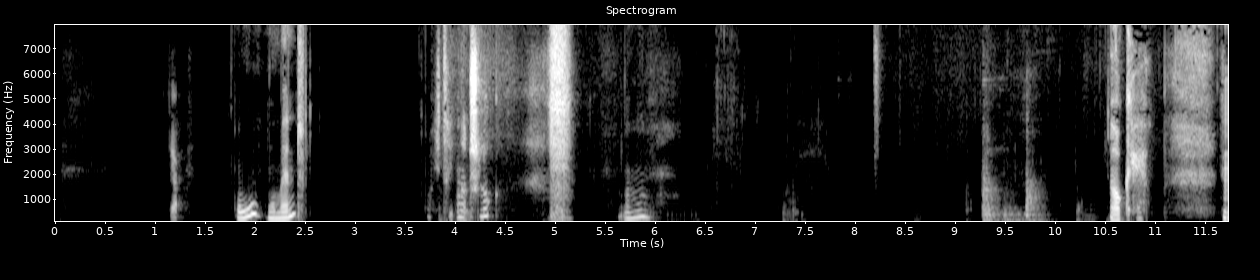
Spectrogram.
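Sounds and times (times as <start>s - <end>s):
speech: 1.2s - 2.6s, 3.8s - 6.1s, 10.6s - 11.7s
sneeze: 4.9s - 5.2s.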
